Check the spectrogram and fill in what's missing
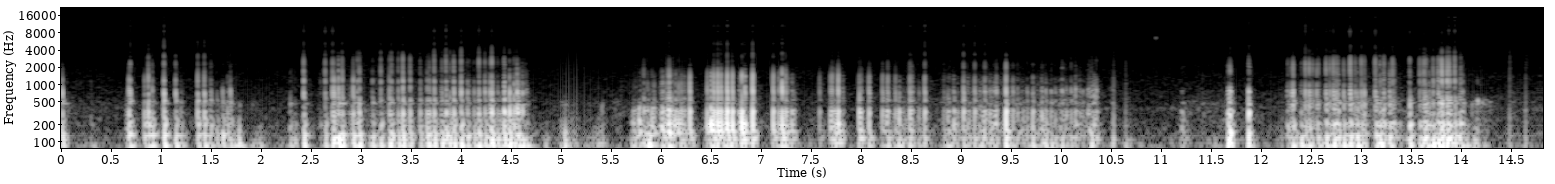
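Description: A thin metal dental-style pick is scratched and scraped across a soft black foam windshield that sits hollow over the capsule of a handheld microphone. The result is a dense, close, low rumbling crackle of rapid scratchy ticks, swelling in muffled bursts with brief quieter gaps between them.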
